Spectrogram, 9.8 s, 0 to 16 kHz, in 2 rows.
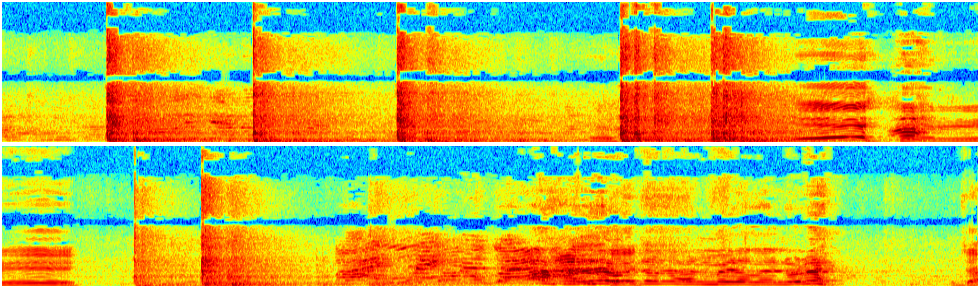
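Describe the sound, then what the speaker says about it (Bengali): About seven rounds of gunfire ring out as sharp, loud bangs in an irregular burst, followed by shouting and crying voices layered over further shots. "তারপর প্রায় 7 রাউন্ড গুলির শব্দ।"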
